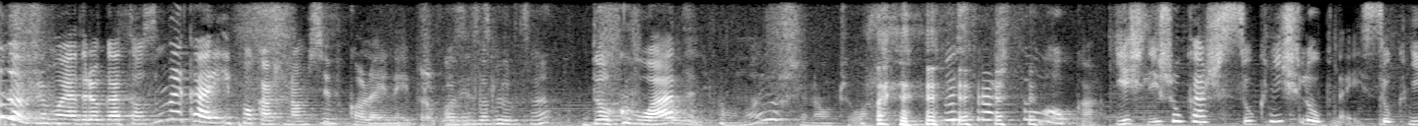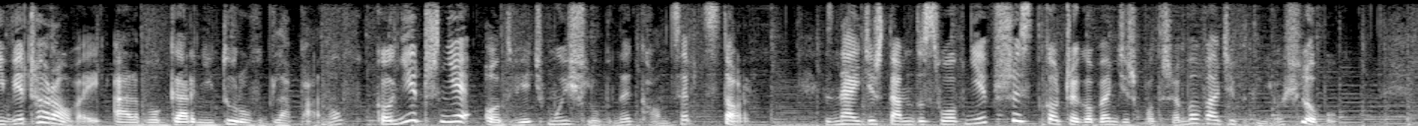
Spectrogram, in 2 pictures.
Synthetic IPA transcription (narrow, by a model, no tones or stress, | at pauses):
ɔd̪ɔbʐɛmɔjad̪ɾɔɡat̪ɔzmɘkajipɔkaʂnamɕɛfkɔlɛjnɛjpɾɛpɔɛzɛ | d̪ɔkwad̪ɲɛɔnɔjuʂɕɛnaut͡ʂɘ̰wa̰vɪst̪ɾaʂʂfɡukajɛɕlʲiʂukaʂsukɲiɕlubnɛ̰jsukɲivʲjɛt͡ʂɔɾɔvɛ̰jʔalbɔɡaɾɲit̪uɾuvd̪lapa̰nufkɔɲɛt͡ʂɲɛɔd̪vʲjɛt͡ɕmujɕlubnɘkʰɔ̰nt̪sɛp̚t̪st̪ɔ̰ɾ | znajd͡ʑɛʂt̪amd̪ɔswɔvɲɛfʂɘst̪̚kɔt͡ʂɛɡɔbɛɲd͡ʑɛʂpɔtʂɛbɔvad͡ʑvd̪ɲṵɕlubṵ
